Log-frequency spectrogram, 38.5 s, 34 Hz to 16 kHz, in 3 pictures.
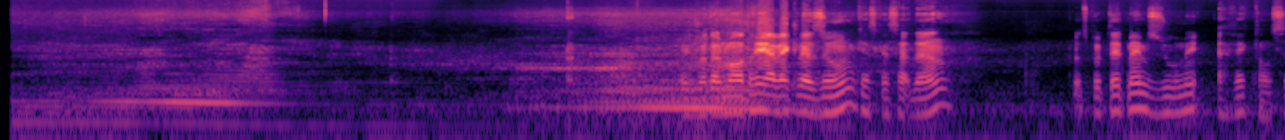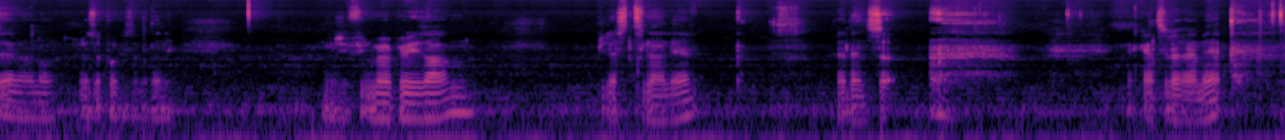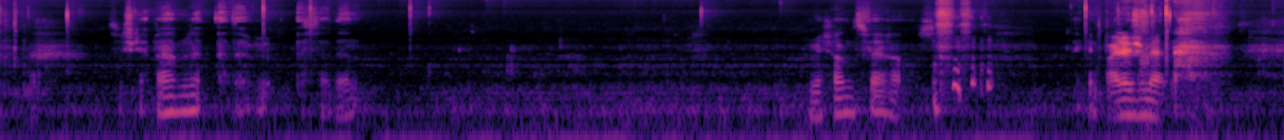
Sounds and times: Outside, urban or manmade: 0.0 - 38.5
Speech: 6.8 - 9.6, 10.8 - 14.6, 16.1 - 17.6, 18.8 - 19.9, 21.2 - 21.8, 24.1 - 25.2, 26.8 - 29.3, 33.8 - 35.1, 36.5 - 37.5.

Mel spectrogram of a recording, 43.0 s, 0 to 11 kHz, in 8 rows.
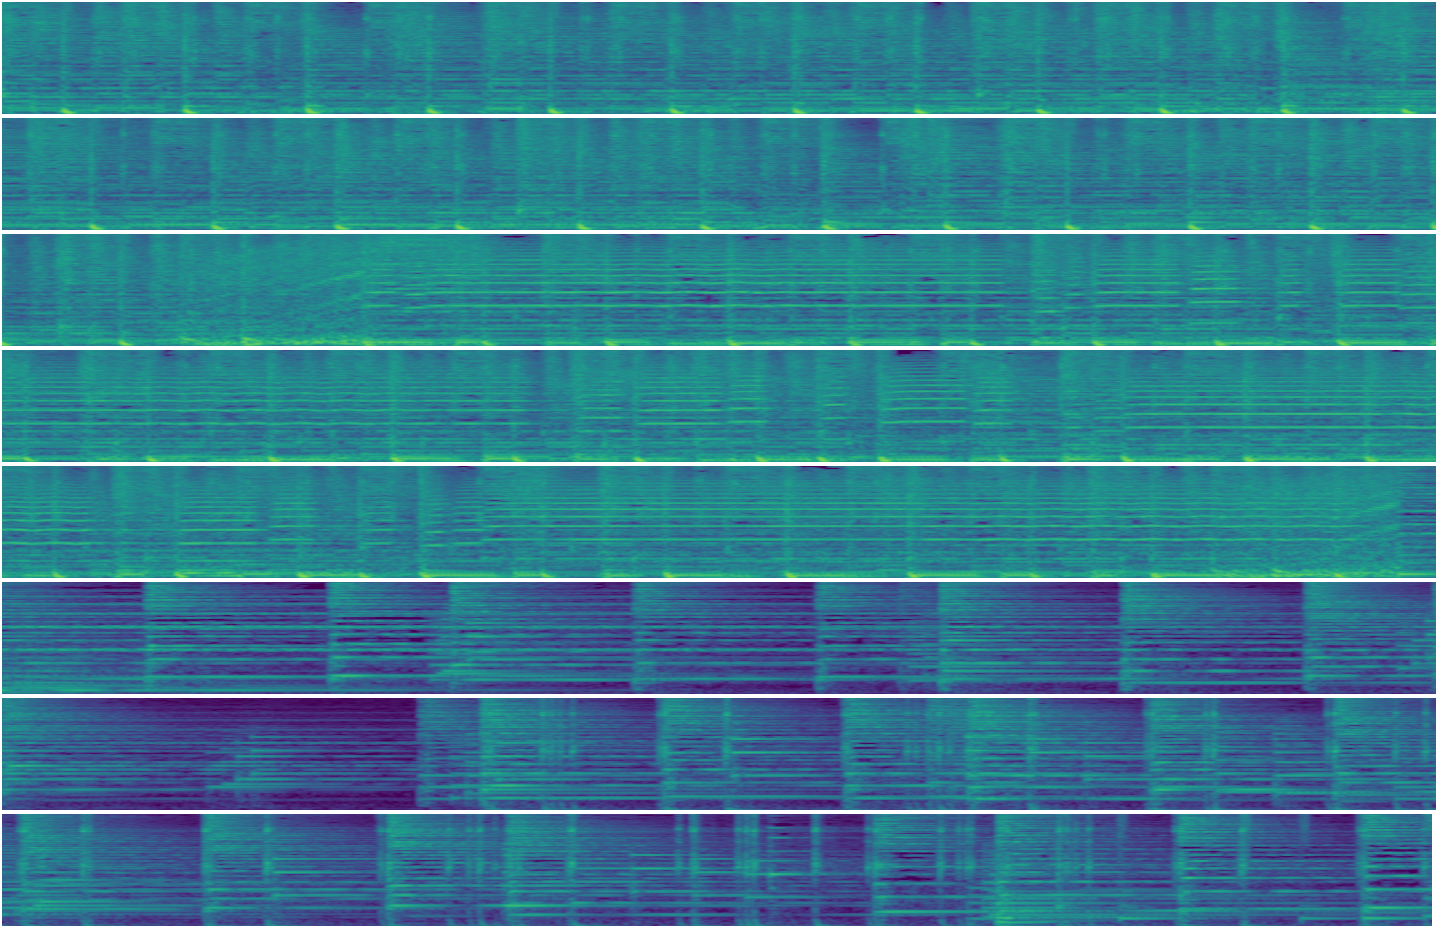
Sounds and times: Music: 0.0 - 43.0.

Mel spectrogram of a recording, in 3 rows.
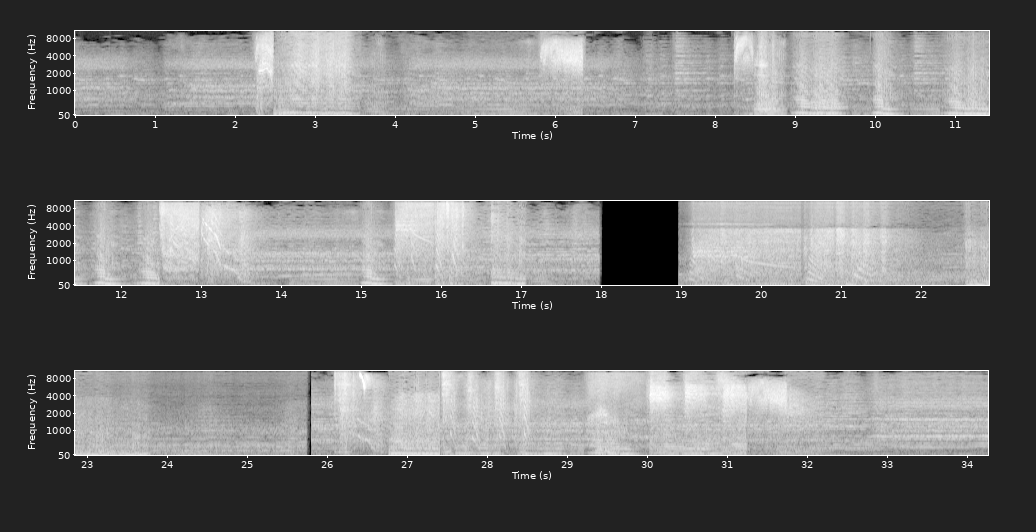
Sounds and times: Music: 0.0 - 18.0, 19.0 - 34.2.

